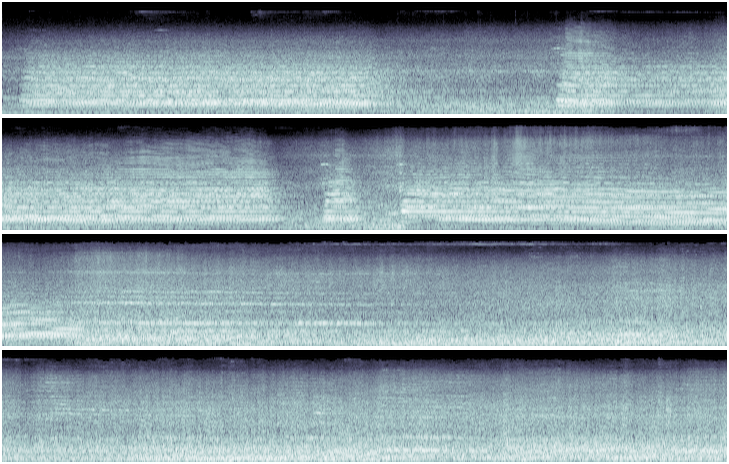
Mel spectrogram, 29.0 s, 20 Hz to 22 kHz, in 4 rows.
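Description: Nathan P5 five-chime air horn on a Norfolk Southern GE D9-40CW locomotive blowing long, long, short, long: the grade-crossing signal. The last blast drops slightly in pitch as the locomotive passes. The locomotives and double-stack container cars then roll by steadily.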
